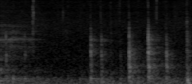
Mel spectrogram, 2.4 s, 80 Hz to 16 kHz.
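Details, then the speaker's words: Royal Enfield Interceptor 650 gear lever rocked by hand: light irregular metal-on-metal clicks from play at the lever pivot, which lacks a bearing; stock condition, the owner plans to fit a bearing to cure the waggle. "can even hear it. There's nothing wrong with it. This is how it was, you know, they're all like that, as we know."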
